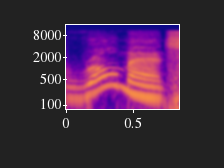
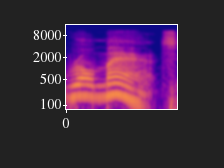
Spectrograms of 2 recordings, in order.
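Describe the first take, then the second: First: The stress is on the first syllable. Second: The stress is on the second syllable. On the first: It is used as an adjective. The speaker calls it right. "because I'm I'm focusing on using this as an adjective" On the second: It is used as a verb. The speaker calls it wrong. "if I'm using it as a verb, I would put the stress in the second syllable"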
